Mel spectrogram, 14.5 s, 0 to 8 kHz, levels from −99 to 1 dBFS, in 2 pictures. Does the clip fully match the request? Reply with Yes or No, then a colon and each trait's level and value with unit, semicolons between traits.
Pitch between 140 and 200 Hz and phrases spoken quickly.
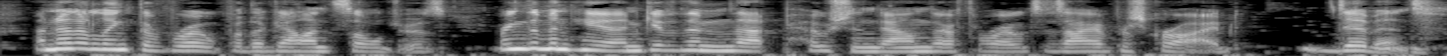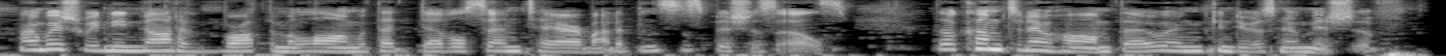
Yes: medium, 185 Hz; fast, 230 wpm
